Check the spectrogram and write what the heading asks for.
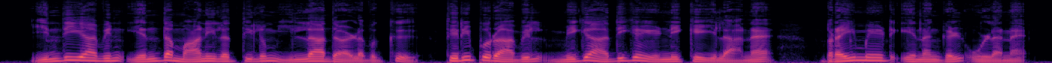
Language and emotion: Tamil, neutral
